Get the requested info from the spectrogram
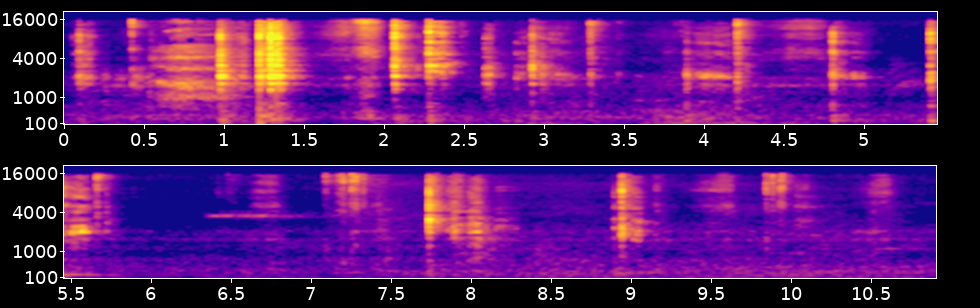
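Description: Metal spoon and fork scraping and clinking against a plate as the last noodles are gathered up, in a series of short sharp scrapes and taps.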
